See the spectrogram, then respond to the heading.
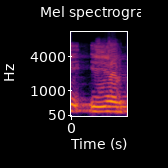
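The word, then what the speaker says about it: heir: इसको हेयर नहीं बल्कि एयर पढ़ते हैं।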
